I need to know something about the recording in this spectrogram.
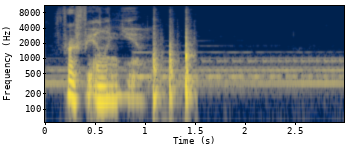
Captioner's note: knock on door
